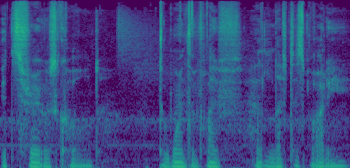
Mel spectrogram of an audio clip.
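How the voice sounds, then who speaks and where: A man with a deep, gravelly voice reads a story in a hushed ASMR style. His delivery is intimate and very even in pitch, drifting into whispers. There is faint noise behind him. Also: normal speed. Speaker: ASMR reader. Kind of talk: ASMR, soft reading aloud of a story.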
